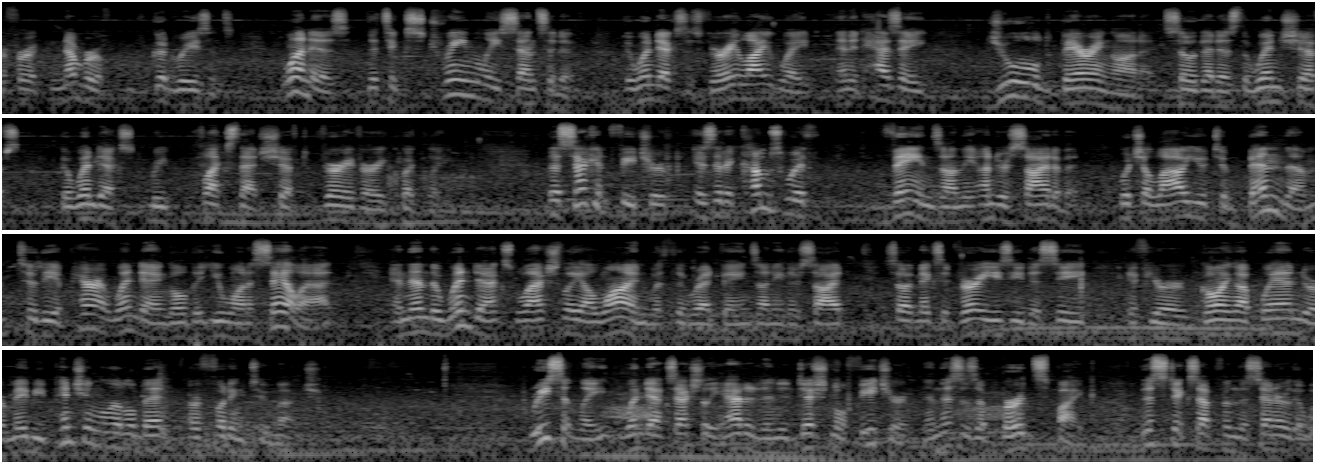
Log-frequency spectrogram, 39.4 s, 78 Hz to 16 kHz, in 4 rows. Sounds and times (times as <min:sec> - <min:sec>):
Speech: 0:00.0 - 0:13.2, 0:13.9 - 0:32.0, 0:33.5 - 0:39.3.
